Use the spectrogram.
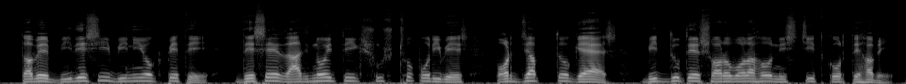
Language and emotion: Bengali, neutral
